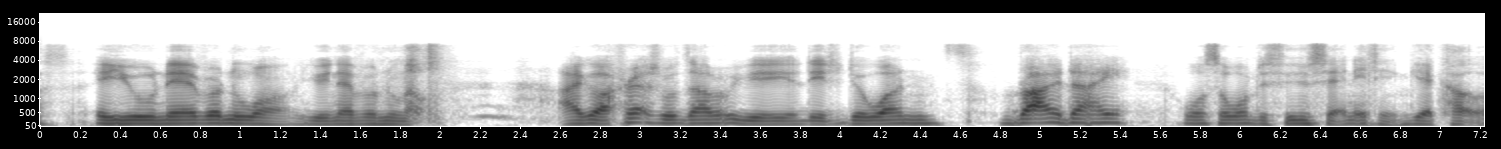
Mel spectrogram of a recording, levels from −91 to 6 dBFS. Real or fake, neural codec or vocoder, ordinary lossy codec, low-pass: fake; codec, 16 kHz in and 24 kHz out, 0.4 kbps, LongCat-Audio-Codec, four codebook decoder; none; 7.2 kHz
